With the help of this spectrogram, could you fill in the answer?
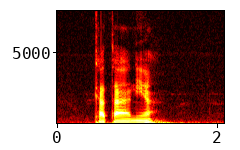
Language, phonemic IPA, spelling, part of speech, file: Italian, /kaˈtanja/, Catania, proper noun, It-Catania.ogg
